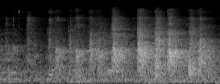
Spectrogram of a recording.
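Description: A quick run of irregular taps and knocks, getting denser and louder in the second half.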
